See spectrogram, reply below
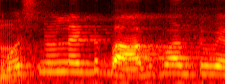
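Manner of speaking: normal talking voice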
